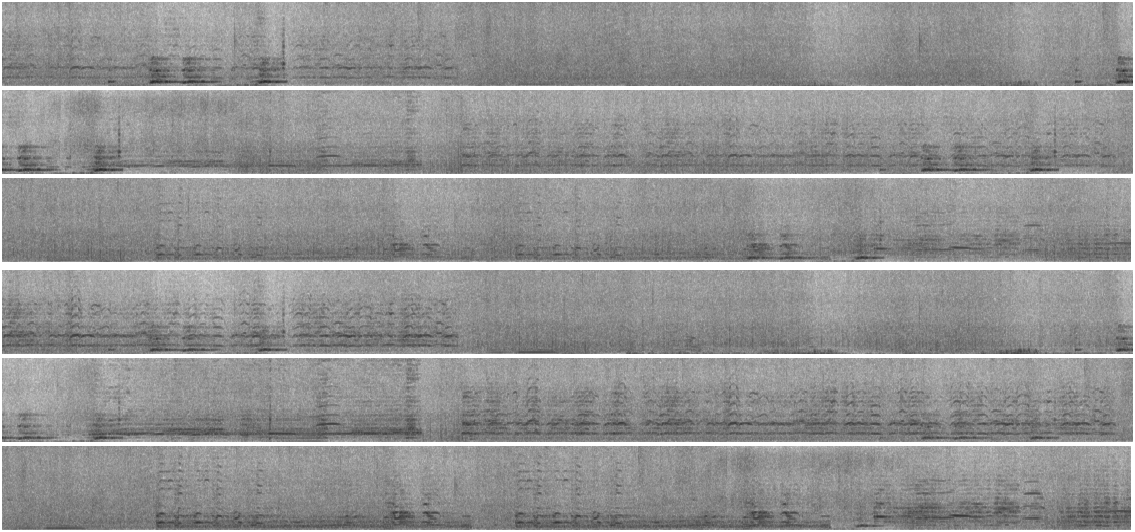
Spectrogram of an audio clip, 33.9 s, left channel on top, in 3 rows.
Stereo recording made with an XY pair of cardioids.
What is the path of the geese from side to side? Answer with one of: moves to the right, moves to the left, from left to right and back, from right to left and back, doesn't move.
doesn't move.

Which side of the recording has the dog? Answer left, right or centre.
left.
